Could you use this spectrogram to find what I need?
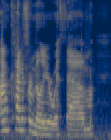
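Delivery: ordinary talk, nothing marked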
